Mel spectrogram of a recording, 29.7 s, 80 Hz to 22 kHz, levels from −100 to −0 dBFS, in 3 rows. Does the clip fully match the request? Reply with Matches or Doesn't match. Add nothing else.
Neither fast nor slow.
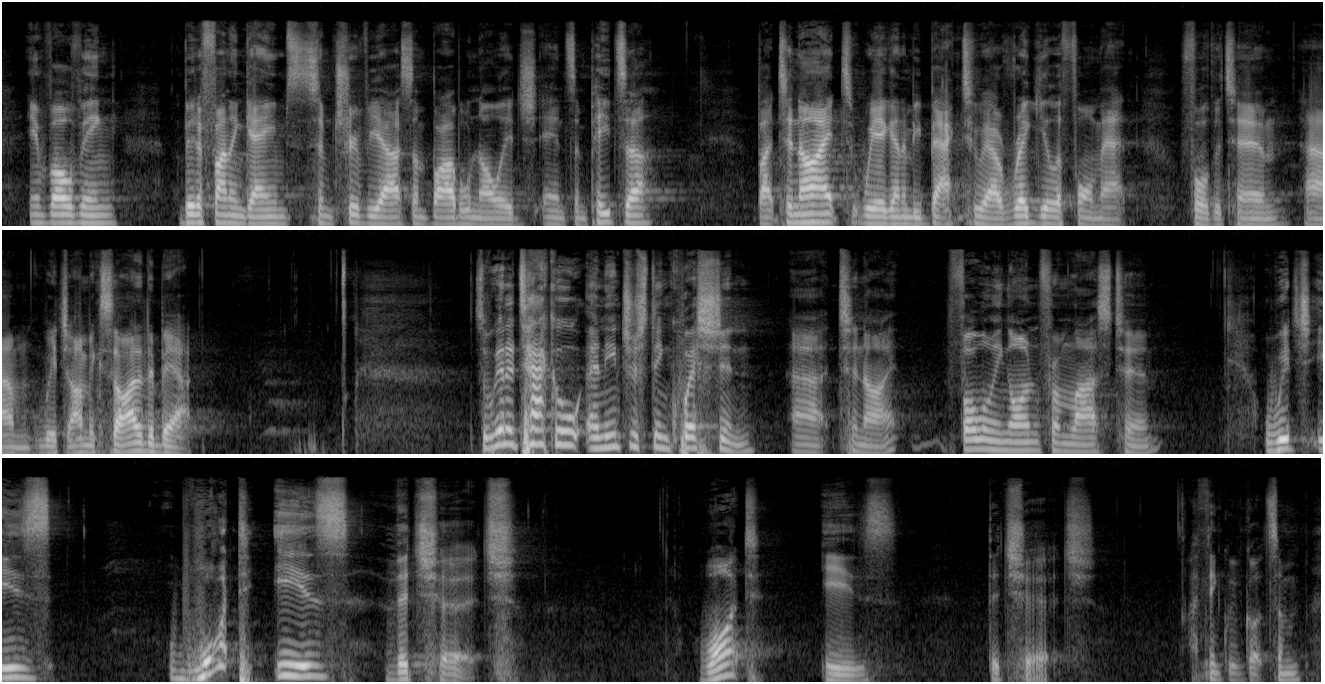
Doesn't match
